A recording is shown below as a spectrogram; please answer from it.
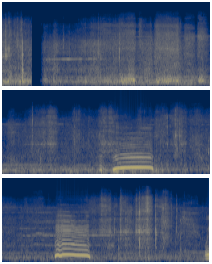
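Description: Goats in a pen bleat twice in loud, wavering calls, a few seconds apart. People talk quietly and shuffle in the background.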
